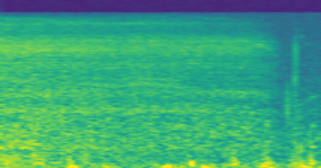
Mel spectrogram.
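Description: Faint, slow inhale through the nose, near silence, stopping just before the end.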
